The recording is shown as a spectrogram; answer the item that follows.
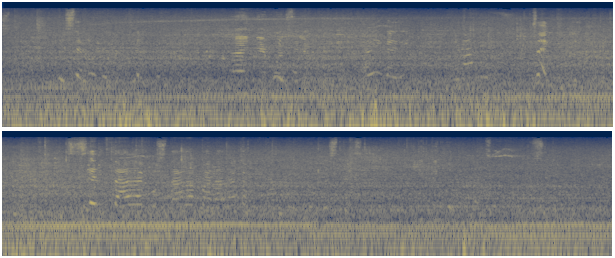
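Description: A steady low rumble with a faint held hum, under faint quiet voices now and then.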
